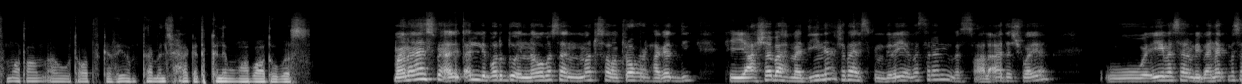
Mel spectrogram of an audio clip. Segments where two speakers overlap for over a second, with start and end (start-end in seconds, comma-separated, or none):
none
